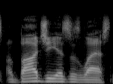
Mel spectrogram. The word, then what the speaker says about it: Agbaji: I will make sure I get the pronunciation right. I know it's Agbaji as his last name.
